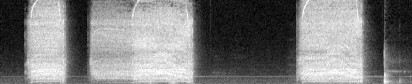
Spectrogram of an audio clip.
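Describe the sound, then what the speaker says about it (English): A high-pitched power drill whines in three bursts while drilling into a zero-turn mower tire, the middle one long and rising, with quiet pauses between and a short clunk at the end. "And I'm just going to drill two up here"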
